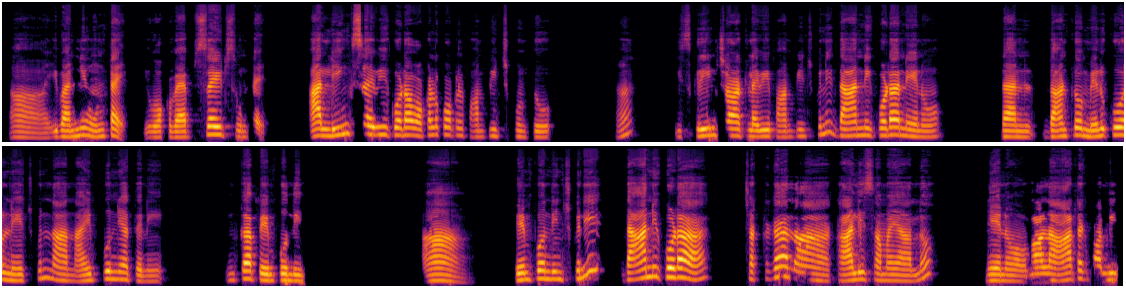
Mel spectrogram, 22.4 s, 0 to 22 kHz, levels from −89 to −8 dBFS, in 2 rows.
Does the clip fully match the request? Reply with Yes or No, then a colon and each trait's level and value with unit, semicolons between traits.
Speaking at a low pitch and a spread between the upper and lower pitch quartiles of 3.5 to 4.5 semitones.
No: medium, 185 Hz; average, 3.8 semitones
